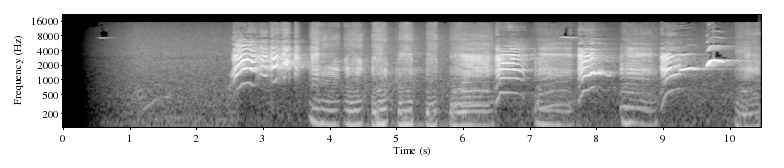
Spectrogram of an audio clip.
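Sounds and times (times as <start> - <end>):
beluga whale squealing: 2.6 - 3.9, 6.0 - 10.4.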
